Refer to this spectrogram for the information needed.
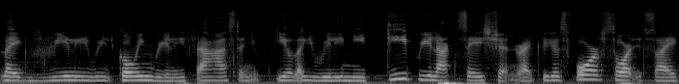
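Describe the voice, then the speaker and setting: A woman at medium pitch with a Thai accent, moderate pace, and fairly even intonation, music playing in the background. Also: hardly any pauses. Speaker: tarot reader. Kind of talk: tarot reading to camera. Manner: halting, many fillers and restarts.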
